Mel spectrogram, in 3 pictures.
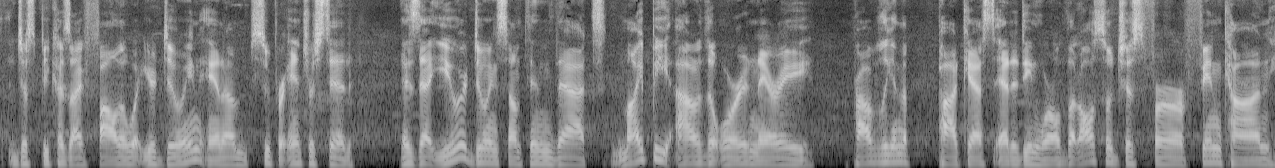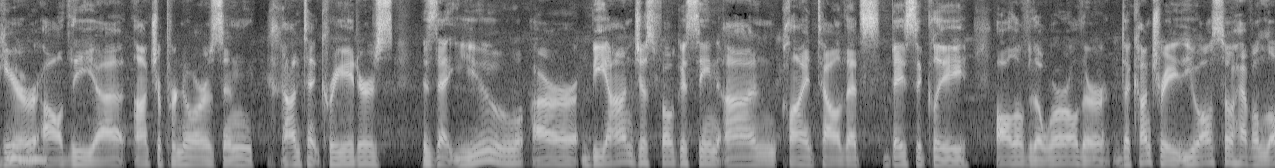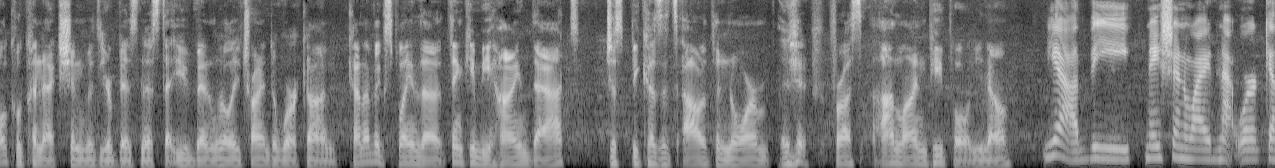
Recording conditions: busy venue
